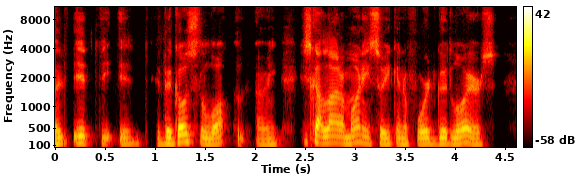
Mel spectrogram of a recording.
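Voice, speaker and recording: Fairly even intonation and a fairly quick pace mark a plain, everyday voice. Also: man, dry, close sound with no echo. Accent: American. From Ohio (Cleveland suburb). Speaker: podcast co-host. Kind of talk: casual chat.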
